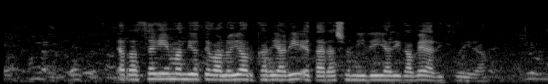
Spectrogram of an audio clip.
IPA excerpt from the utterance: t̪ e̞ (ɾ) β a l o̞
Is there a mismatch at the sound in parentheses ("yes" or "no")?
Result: yes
